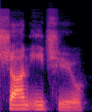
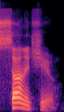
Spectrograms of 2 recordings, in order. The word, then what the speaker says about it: Sonichu: It's pronounced Sean Ichu. Gotta be careful there. Sean Ichu. No, it's Sonichu.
